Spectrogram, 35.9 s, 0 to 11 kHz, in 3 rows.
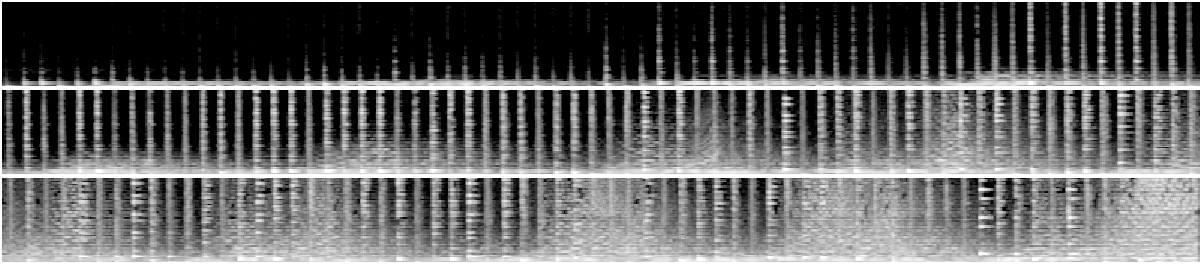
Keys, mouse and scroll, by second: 0.7 click, 1.6 alt+middle click, 4.3 click, 6.5 right click, 7.9 click, 8.9 ctrl+c, 8.9 typing, 9.5 click, 10.9 click, 10.9 ctrl+v, 11.4 Return, 12.4 click, 15.2 click, 28.7 alt+middle click, 29.0-29.5 scroll up 1, 29.9 scroll down 1, 30.3 alt+middle click, 30.7-31.2 scroll down 1, 31.3 alt+middle click, 31.6-32.0 alt+scroll up 2, 32.0 scroll down 1, 32.7 ctrl+click.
